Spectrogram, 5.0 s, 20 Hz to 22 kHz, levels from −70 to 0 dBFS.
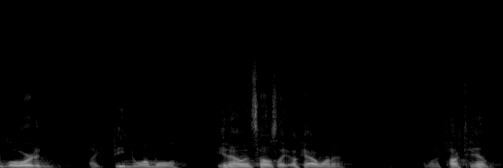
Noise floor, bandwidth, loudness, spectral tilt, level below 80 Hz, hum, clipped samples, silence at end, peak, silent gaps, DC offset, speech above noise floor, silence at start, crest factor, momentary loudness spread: -78 dBFS; 16 kHz; -36 LUFS; -6 dB/octave; -82 dBFS; none; under 0.1%; 0.1 s; -18 dBFS; none; under 0.1%; 41 dB; 0 s; 18 dB; 21 LU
